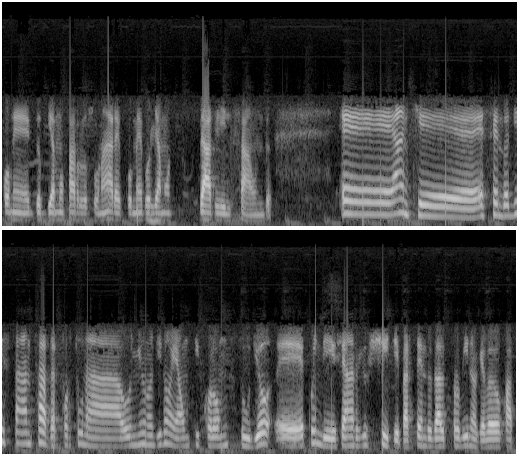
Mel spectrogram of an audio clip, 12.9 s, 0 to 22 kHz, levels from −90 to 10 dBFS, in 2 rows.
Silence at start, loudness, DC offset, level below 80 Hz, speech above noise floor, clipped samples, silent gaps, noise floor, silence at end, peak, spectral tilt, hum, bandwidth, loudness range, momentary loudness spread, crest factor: 0 s; -19 LUFS; under 0.1%; -52 dBFS; 25 dB; under 0.1%; none; -44 dBFS; 0.05 s; 0 dBFS; -6 dB/octave; none; 16.5 kHz; 3 LU; 9 LU; 20 dB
